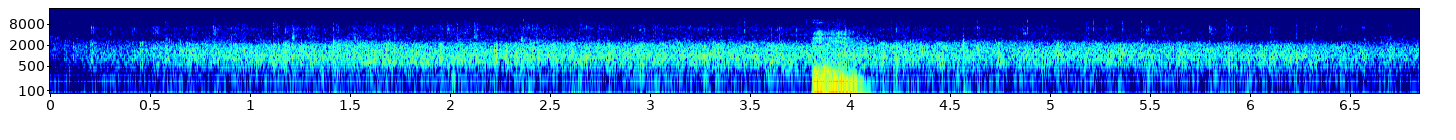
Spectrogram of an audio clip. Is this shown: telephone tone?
no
